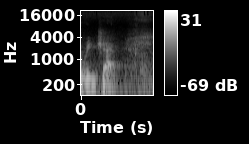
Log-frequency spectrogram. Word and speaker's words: reject: and I reject and I want you to put the accent on that second syllable for reject and you're going to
